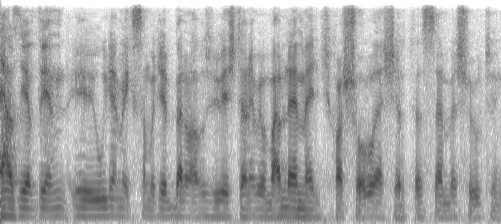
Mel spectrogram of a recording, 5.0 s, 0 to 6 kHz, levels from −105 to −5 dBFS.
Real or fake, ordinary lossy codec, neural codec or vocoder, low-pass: fake; none; codec, 16 kHz in and 24 kHz out, 0.6 kbps, FocalCodec, streaming, 4096 codes; 5.4 kHz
